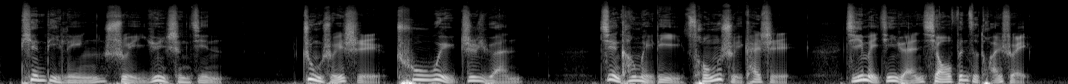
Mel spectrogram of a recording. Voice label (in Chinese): 男, 国语男声配音 解说; 紫光吉美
